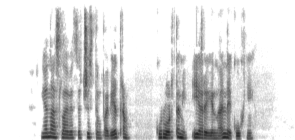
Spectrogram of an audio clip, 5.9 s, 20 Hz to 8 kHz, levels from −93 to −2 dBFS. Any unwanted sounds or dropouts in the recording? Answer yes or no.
no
